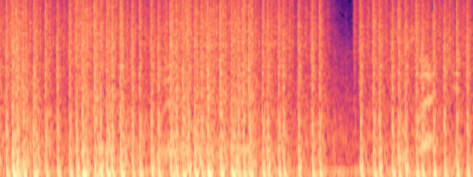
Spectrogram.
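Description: Rapid automatic gunfire in the military video game ArmA, a dense stream of sharp, loud shots in steady bursts, briefly pausing before firing resumes.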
